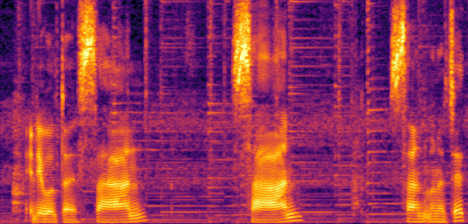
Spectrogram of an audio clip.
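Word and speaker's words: 四: তো আমরা যখন চায়নায় থাকবো তখন হচ্ছে এই স বলার সময় একটু সাবধানে স এর উচ্চারণ করব।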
